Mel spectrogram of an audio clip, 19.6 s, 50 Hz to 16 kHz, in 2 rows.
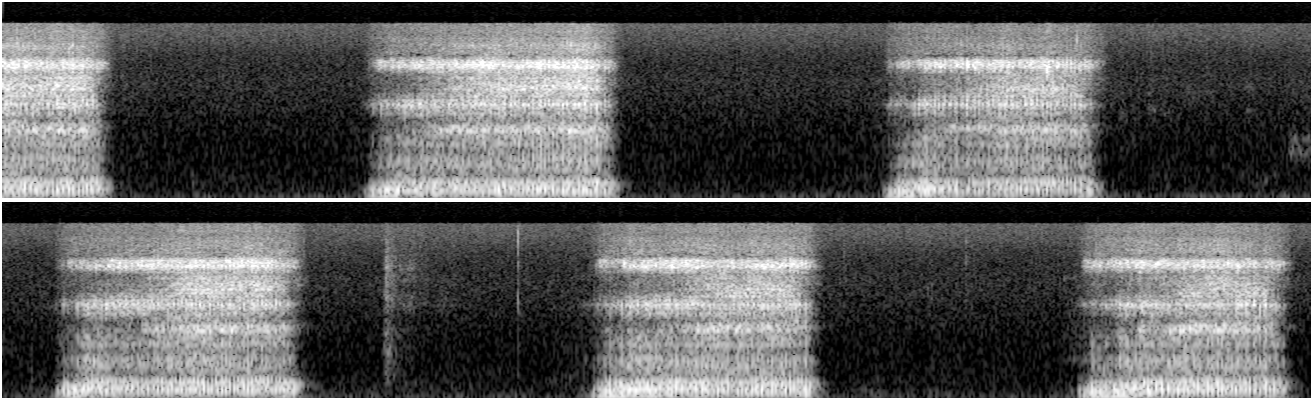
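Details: Mom snoring loudly: regular loud snores on each breath in, about 18 a minute, with quiet pauses between.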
